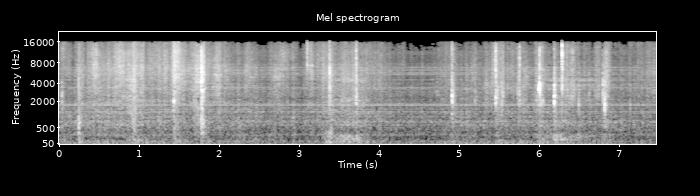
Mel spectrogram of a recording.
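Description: Faint, scattered clicks and taps of a small plastic video-light housing being handled and fitted together, with a few soft knocks and a quick cluster of clicks near the end.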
